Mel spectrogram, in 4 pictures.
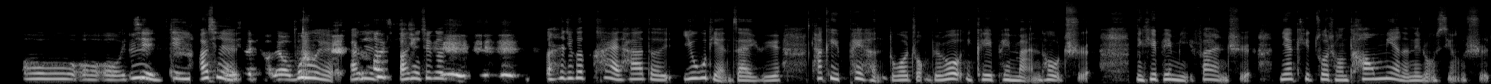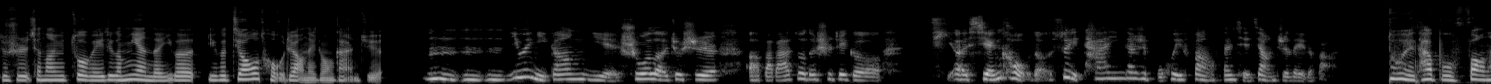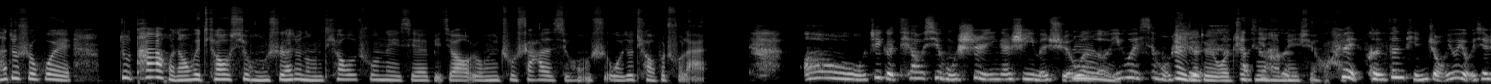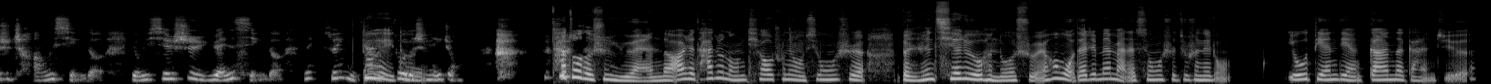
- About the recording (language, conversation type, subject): Chinese, podcast, 小时候哪道菜最能让你安心？
- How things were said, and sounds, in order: laughing while speaking: "不？很好奇"; laugh; laughing while speaking: "会"; tapping; laugh; other background noise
